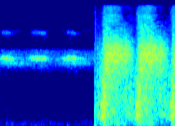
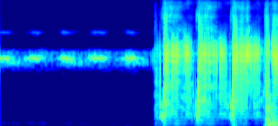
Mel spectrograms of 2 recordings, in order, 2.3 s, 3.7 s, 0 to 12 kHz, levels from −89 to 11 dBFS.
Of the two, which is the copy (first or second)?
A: second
